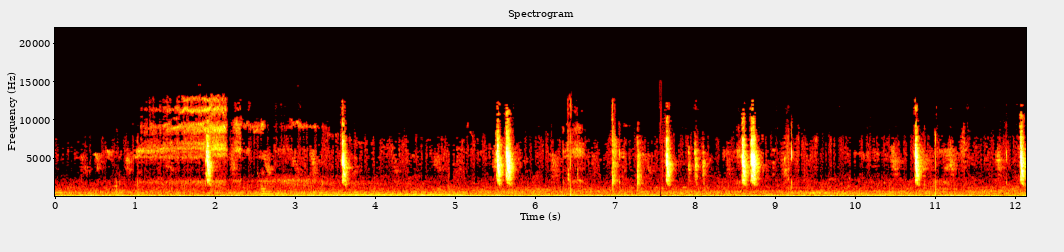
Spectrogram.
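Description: Birds chirping in short, scattered high calls over a steady low rumble, with one low, drawn-out pitched sound lasting about two seconds, starting nearly three seconds in.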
